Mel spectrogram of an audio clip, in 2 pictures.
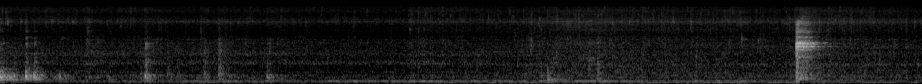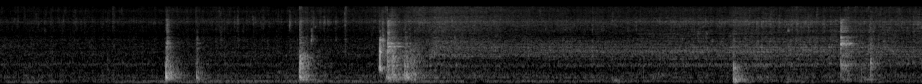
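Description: Boiled beef trotters cook in masala in a pot, giving a soft steady sizzle broken by several loud clanks and scrapes of a spoon against the pot, with no talking.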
